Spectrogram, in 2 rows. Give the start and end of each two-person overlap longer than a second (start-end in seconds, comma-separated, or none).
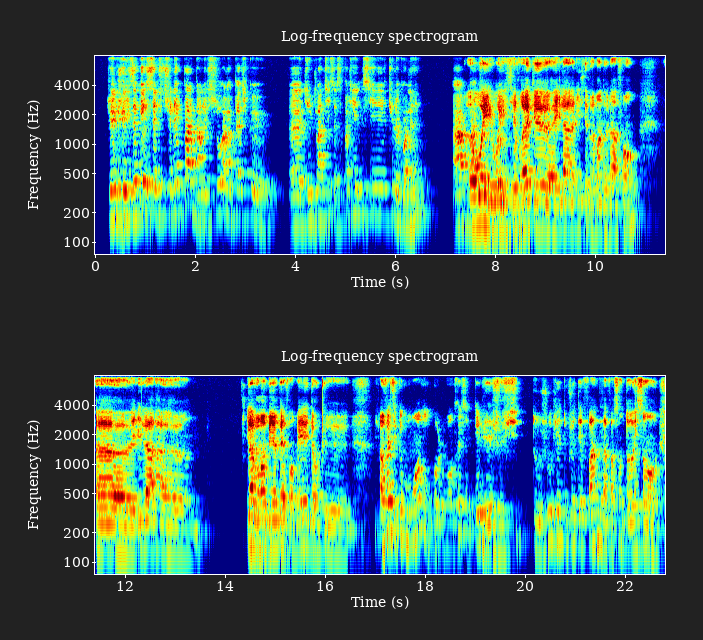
7.4-8.8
